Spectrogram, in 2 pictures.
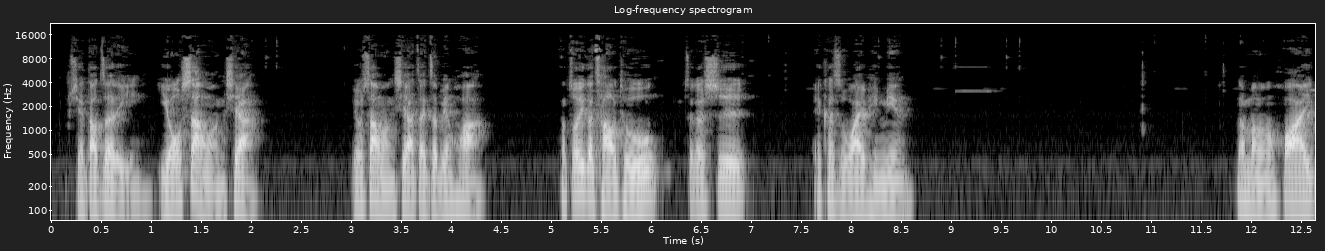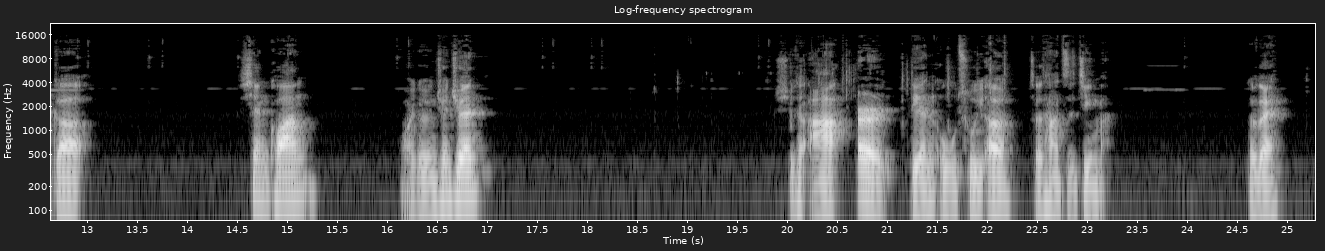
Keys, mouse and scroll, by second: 1.9 click, 4.9 click, 5.7-6.2 scroll down 2, 6.7 shift+click, 8.0 click, 8.7 click, 9.3 click, 10.0-10.5 scroll up 2, 10.8 shift+middle click, 12.7 click, 13.4 click, 14.3 click, 15.9 click, 17.3 click, 17.8 click, 18.3 Escape, 19.5 click, 19.9-22.0 typing, 23.7 click.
